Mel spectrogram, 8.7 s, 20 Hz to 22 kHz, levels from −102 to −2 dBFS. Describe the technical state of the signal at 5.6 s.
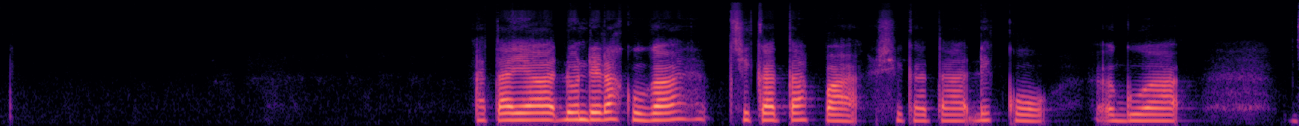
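The speech signal at 5.6 s is intact, with no audible fault at that moment.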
